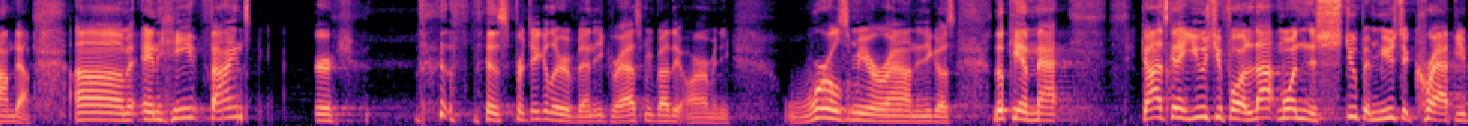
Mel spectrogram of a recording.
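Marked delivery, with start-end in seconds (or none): 8.3-12.2 put-on fast, high-pitched Boston accent, rattled off. Retelling a man who grabbed him by the arm and spoke, in a Boston accent impression. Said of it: "This guy talked like this".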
